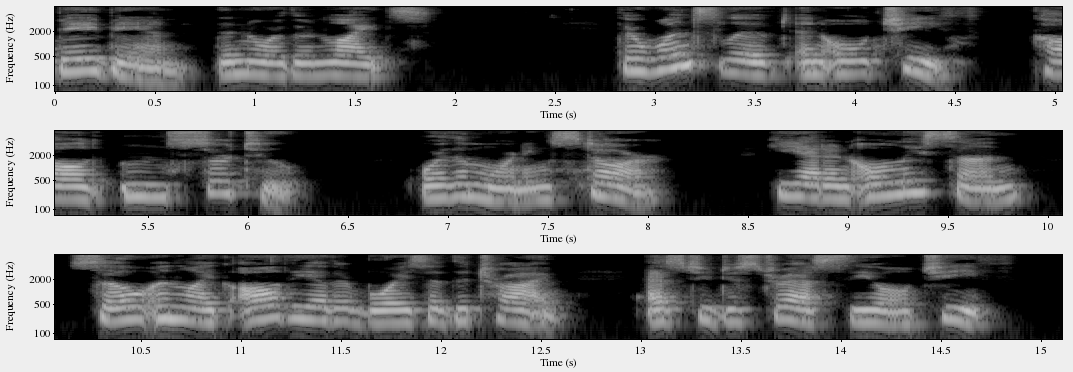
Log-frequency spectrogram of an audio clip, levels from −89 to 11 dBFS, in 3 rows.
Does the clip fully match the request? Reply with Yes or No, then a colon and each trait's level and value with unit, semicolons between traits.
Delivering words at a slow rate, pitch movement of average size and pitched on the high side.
No: average, 145 wpm; average, 3.5 semitones; high, 195 Hz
